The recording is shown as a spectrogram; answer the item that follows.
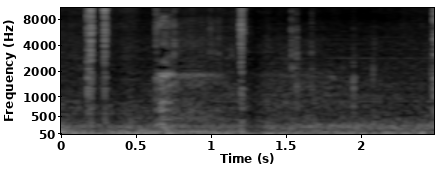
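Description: Metal ratchet strap being cranked tight: four sharp metallic clicks, spaced unevenly, as the strap draws a giant pumpkin forward on its vine.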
